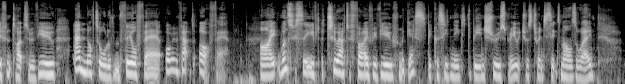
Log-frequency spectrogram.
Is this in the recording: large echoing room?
no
